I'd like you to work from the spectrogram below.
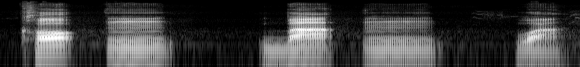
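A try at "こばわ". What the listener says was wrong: You're doing English N, that's why. Their N is in the back of the mouth.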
